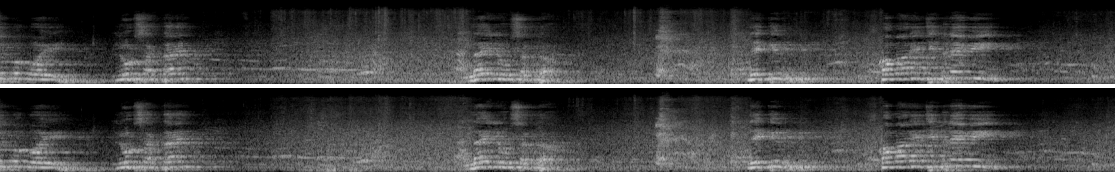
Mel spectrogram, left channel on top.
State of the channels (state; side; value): normal; both; correlation 0.63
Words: को कोई लूट सकता है? नहीं लूट सकता। लेकिन हमारे जितने भी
